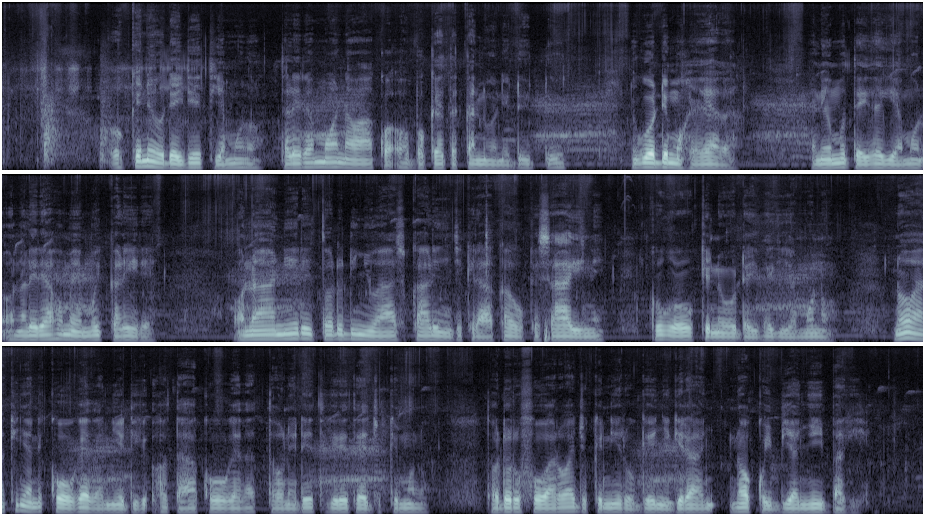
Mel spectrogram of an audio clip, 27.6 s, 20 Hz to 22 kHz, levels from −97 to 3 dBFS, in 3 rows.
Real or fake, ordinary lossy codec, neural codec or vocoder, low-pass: real; none; none; none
